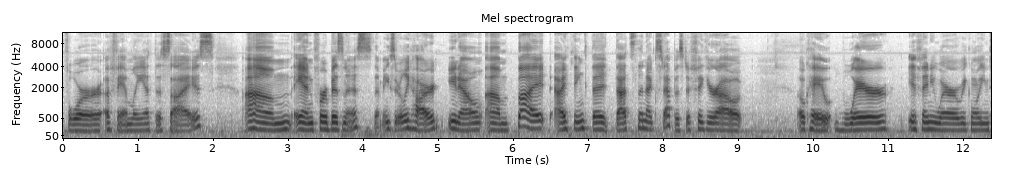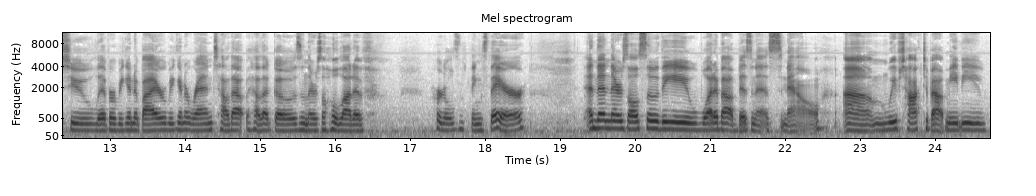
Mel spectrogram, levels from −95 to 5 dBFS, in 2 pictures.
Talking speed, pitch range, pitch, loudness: 190 wpm, 165-190 Hz, 175 Hz, -20 LUFS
